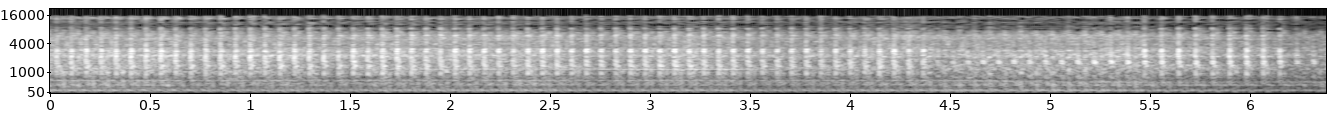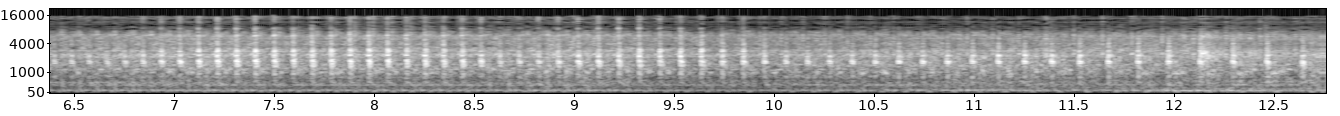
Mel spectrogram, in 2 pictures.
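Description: Kubota RD110 DI-N single-cylinder horizontal diesel engine running, with a rapid, even firing beat that holds throughout, its speed easing slightly about halfway through.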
